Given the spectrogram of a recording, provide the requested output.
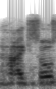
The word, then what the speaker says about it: Hyksos: That reproduction from Beni Hassan on the Wikipedia, if people type Hyksos, Hyksos, some people pronounce it Hyksos. I don't have a problem with that.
